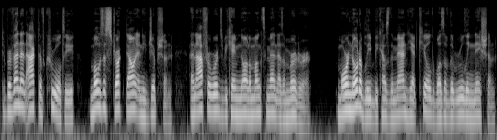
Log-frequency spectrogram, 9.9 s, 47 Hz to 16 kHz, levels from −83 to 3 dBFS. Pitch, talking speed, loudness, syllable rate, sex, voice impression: 135 Hz, 200 wpm, -21 LUFS, 6.0 syllables/s, male, masculine, adult-like, clear, refreshing, friendly, reassuring, elegant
